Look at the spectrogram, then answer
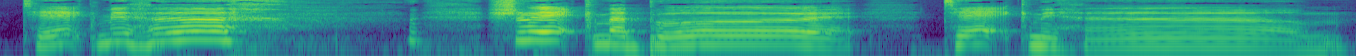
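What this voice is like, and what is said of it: Put-on Scottish accent. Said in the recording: “You gotta do it with a Scottish accent.”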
